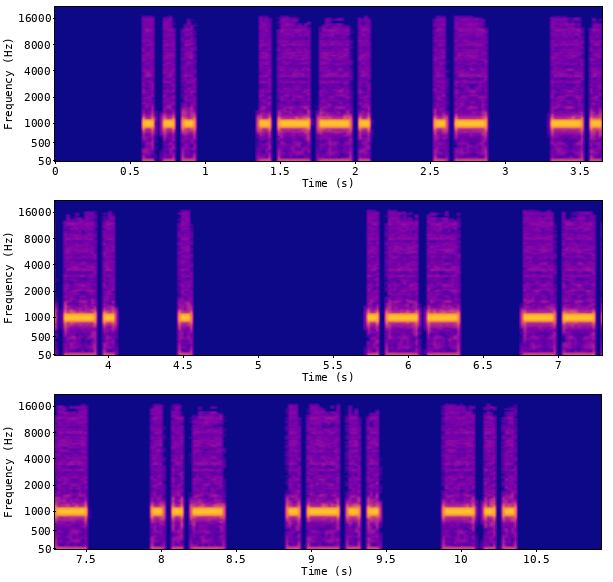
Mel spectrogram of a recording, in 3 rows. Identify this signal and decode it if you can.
Morse code, heard as a keyed tone, about 18 wpm, spaced as for 12 wpm, 1000 Hz. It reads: SPACE WOULD
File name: qotdfiles / 12wpm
